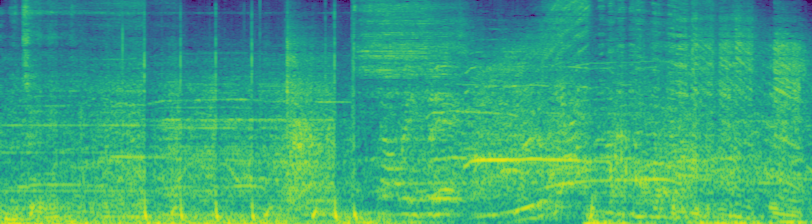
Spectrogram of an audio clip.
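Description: Loud dance music over a concert PA with a crowd cheering and screaming. About four seconds in, the bass beat drops out for a couple of seconds under rising sweeps, then comes back in.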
